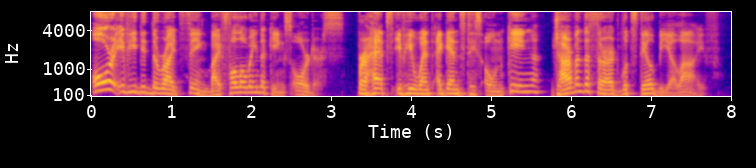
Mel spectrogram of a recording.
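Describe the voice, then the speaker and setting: Bright, animated male lore explainer. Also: a little high, normal speed, few pauses. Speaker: video creator explaining game lore. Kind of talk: enthusiastic explanatory video commentary.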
